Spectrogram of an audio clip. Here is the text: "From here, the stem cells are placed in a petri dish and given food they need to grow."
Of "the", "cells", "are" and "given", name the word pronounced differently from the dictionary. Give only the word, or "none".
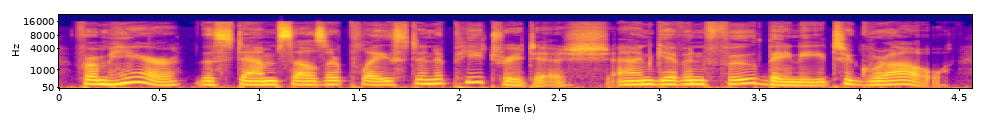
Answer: none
